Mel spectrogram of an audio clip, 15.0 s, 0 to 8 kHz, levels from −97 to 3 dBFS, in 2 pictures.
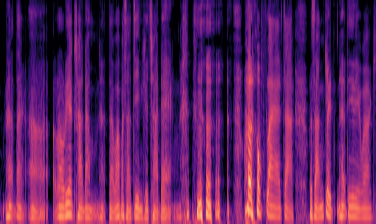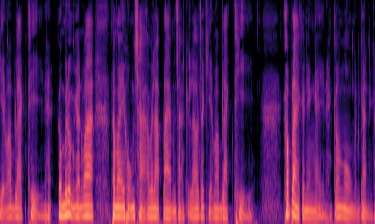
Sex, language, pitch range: male, Thai, 110-130 Hz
